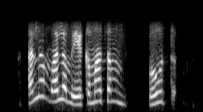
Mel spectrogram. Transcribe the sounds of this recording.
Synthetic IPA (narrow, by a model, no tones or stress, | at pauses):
ɐlɐmɐlɐmeːkɐmaːsɐm | bɐɦut̪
